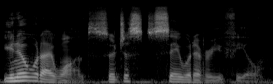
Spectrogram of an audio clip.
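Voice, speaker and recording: A man's voice: lowish voice, very animated, moderate pace, sharp tone, voice pushed up. A man voicing a pompous, menacing bishop in an audio drama, speaking formally and with condescension. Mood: stern. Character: pompous, menacing bishop interrogating a prisoner, patronizing. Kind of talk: audio drama character acting.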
